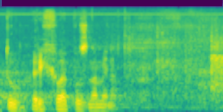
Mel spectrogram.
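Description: A man speaks calmly through a microphone in a large hall.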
